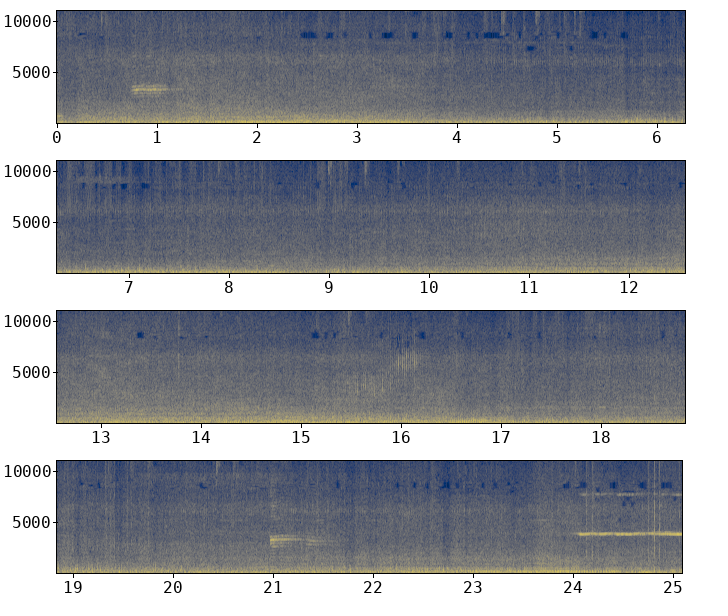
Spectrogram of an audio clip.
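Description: Street traffic: engines of passing motorcycles, motorcycle tricycles and jeepneys running, swelling and fading as they go by. There are two brief high beeps, one about a second in and one near the end, and a thin steady high tone starting at the very end.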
